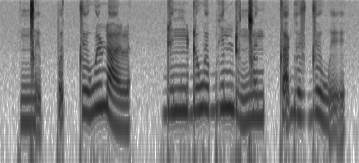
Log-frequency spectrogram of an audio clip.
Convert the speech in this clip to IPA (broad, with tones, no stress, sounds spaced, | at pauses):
ŋ͡ǀ ḛ˨ pː ə̰˦ tː ø˧ w y˦ ɳ a˨ ɭ | ɖ i˦ n ŋ ə˦ ɖ ʊ˦ w ʏ˦ b i˦ n ɖ ʊ˨ ŋ͡ǀ ʏ˧ n tː a̰˦ ɡ ø˧ z d ø˦˨ w ḛ˨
